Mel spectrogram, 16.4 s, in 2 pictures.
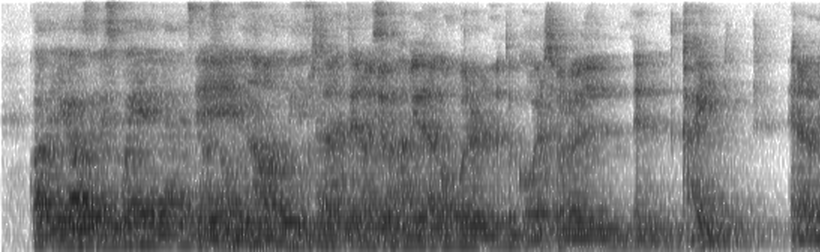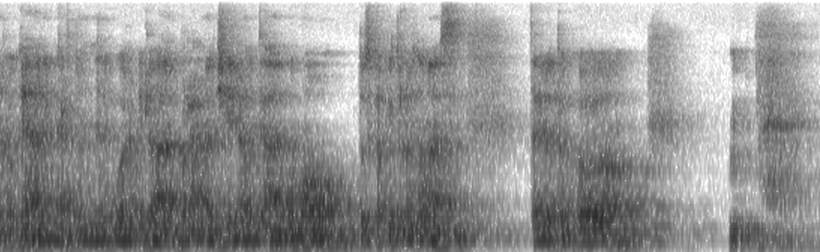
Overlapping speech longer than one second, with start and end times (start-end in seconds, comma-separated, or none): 1.9-4.0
